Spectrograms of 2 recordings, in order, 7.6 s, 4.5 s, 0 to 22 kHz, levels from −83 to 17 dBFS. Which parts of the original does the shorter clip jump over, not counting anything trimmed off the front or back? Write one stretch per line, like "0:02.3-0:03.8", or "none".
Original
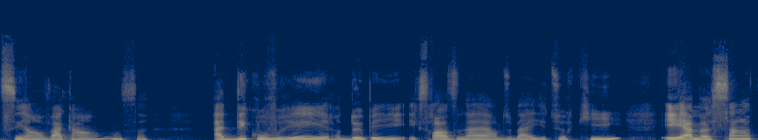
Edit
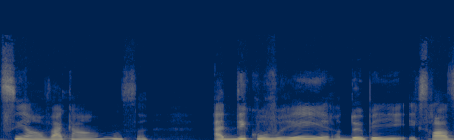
none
